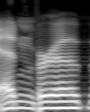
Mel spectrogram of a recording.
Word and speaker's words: Edinburgh: How the fuck do you actually pronounce that? Does anybody know? – The locals say Edinburgh, but you know, I'm American.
